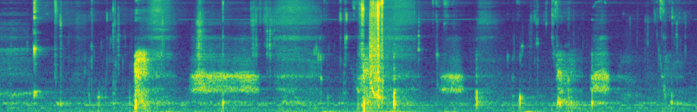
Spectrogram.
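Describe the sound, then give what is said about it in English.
Someone takes a swig of a drink during a tasting, making faint slurps, gulps and small wet mouth clicks scattered across several quiet seconds, with no talk. “I'm gonna reserve comment until I have another swig of it. I'm just waking up my palate.”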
